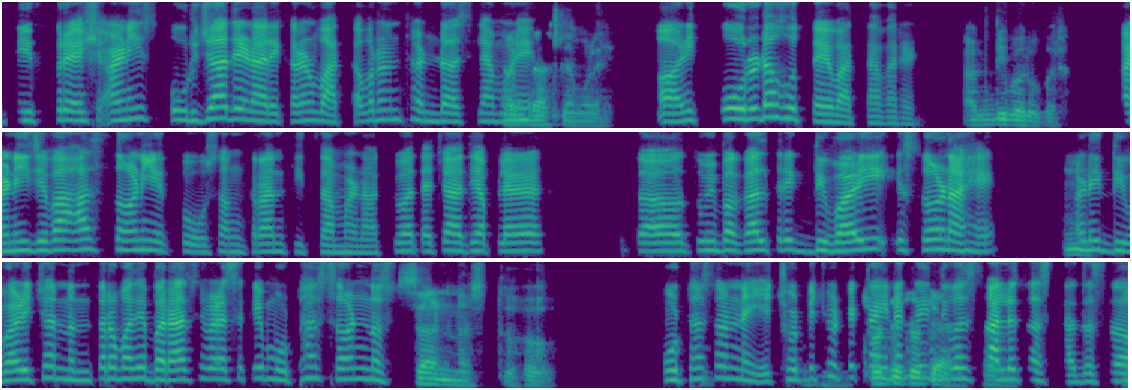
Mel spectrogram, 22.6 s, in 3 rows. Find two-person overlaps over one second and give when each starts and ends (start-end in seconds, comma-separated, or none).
20.4-21.7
